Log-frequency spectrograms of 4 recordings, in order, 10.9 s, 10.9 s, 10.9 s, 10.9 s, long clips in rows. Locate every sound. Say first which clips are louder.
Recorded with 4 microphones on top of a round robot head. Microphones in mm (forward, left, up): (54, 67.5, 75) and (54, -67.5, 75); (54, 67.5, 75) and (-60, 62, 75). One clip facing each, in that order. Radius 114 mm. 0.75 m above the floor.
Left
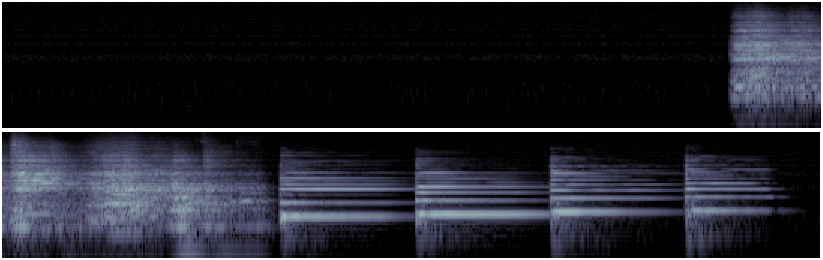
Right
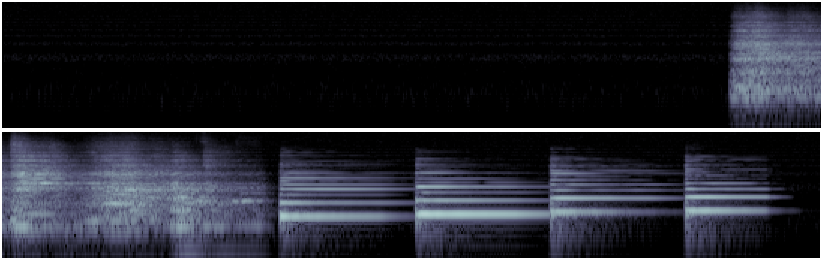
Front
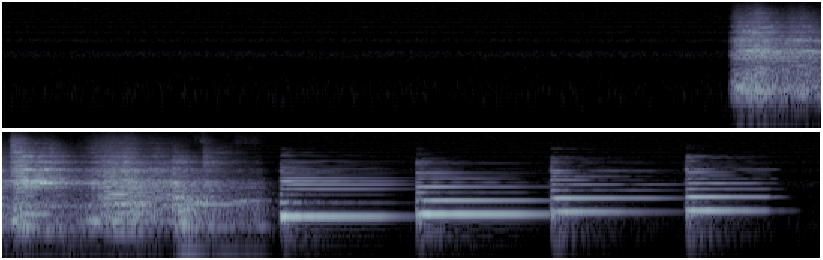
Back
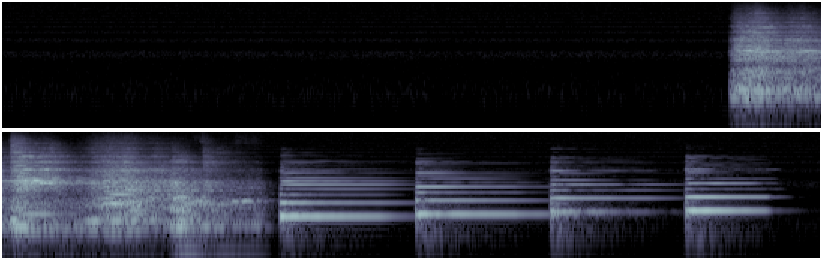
4.8 s a drawer: right 1 dB, back 3 dB; 160° right, 1.3 m
7.3 s a piano: right 5 dB, back 1 dB; 110° right, 0.5 m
